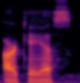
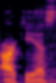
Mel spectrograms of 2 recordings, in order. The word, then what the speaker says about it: Arceus: out the pokemon legends rks and or arceus depending on how you want to pronounce it and it's actually quite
